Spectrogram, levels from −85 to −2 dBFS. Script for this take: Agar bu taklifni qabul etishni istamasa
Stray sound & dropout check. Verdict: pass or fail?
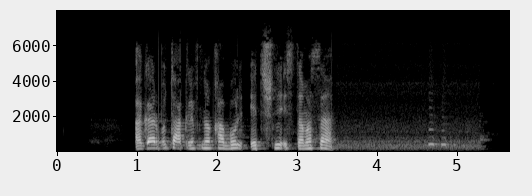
fail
